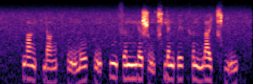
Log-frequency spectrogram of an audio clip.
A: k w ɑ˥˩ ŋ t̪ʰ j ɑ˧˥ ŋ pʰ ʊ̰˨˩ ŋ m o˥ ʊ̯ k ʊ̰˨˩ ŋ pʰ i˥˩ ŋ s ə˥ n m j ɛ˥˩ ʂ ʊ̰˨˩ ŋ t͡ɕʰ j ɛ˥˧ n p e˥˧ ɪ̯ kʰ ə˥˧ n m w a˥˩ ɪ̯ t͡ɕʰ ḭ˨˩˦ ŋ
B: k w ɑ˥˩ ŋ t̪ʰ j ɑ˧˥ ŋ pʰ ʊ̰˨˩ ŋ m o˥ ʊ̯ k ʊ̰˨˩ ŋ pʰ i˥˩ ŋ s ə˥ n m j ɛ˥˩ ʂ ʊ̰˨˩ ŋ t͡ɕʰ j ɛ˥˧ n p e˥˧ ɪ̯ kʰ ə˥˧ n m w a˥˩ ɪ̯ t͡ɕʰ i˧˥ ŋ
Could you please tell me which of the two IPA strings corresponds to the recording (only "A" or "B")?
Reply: A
